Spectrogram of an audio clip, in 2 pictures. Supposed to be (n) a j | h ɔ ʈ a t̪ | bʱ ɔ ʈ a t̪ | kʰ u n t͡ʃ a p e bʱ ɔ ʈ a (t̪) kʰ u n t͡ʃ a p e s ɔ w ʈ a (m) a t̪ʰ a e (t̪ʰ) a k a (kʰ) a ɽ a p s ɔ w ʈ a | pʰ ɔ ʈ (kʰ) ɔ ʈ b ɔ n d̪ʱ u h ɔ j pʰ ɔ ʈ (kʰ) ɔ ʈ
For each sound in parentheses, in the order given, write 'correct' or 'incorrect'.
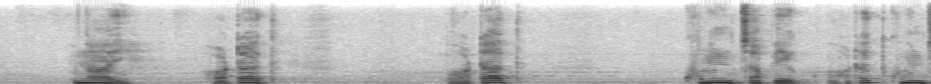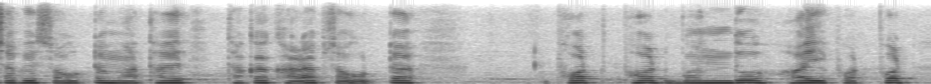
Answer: correct, correct, correct, correct, correct, incorrect, incorrect

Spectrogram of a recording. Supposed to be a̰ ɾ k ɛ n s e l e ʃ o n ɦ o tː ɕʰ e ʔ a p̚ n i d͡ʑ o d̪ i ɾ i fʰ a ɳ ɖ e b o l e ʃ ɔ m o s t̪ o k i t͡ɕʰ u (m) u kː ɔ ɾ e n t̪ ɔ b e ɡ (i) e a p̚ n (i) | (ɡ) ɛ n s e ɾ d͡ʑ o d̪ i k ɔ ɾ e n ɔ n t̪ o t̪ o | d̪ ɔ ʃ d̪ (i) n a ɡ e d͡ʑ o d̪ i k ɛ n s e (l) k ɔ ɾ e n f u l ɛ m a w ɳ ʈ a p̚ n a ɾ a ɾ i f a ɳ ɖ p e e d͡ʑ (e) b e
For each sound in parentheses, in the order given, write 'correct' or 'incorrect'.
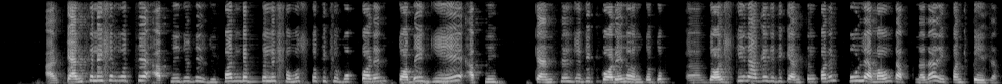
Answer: incorrect, correct, correct, incorrect, correct, correct, incorrect

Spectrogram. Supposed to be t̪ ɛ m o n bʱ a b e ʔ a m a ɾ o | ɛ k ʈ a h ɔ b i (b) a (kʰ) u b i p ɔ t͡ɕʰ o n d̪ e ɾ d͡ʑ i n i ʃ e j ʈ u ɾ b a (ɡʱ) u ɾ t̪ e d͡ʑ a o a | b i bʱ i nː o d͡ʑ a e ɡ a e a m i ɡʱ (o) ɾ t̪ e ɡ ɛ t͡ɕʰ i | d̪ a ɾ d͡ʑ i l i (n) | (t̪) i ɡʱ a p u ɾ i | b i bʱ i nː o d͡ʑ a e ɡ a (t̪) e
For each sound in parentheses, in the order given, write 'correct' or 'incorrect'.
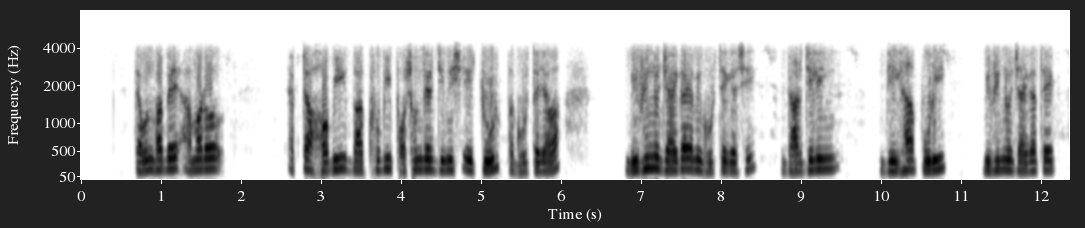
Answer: correct, correct, correct, incorrect, incorrect, incorrect, correct

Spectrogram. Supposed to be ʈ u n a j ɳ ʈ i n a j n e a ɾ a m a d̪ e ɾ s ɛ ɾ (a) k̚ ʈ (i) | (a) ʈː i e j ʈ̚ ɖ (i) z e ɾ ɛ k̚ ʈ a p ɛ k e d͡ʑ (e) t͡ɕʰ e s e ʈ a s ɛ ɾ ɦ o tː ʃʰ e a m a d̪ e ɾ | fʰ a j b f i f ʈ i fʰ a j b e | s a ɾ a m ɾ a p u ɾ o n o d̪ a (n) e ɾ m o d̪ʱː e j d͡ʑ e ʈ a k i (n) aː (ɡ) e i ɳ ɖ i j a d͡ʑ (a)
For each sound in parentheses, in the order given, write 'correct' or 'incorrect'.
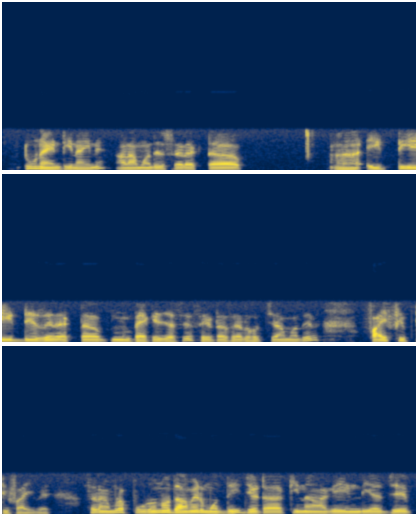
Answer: incorrect, incorrect, incorrect, incorrect, incorrect, incorrect, correct, correct, incorrect

